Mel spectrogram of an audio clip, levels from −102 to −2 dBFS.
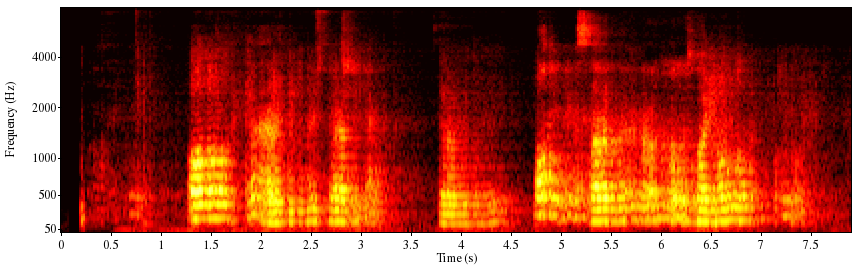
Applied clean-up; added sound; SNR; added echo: neural mask model DeepFilterNet 3.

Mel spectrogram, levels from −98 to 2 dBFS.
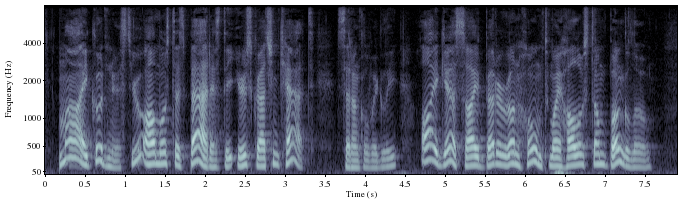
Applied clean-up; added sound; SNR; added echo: none; none; none; none.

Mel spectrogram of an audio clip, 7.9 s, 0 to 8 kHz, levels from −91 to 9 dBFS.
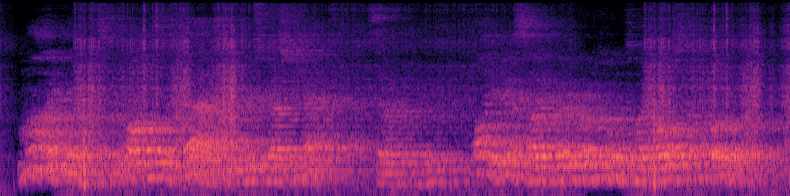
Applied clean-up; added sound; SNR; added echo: none; Crackle; 13 dB; reverberation time 2.2 s.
